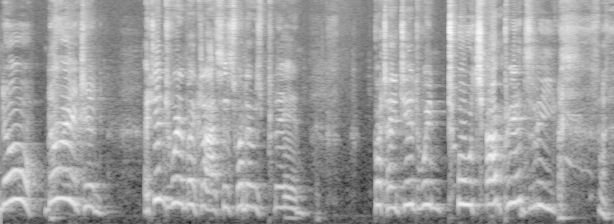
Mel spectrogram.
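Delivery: loud, high-pitched squeaky voice. Retelling a TV exchange with Adrian Charles in a squeaky voice imitating Martin O'Neill. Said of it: "I need to do the, the squeaky voice".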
